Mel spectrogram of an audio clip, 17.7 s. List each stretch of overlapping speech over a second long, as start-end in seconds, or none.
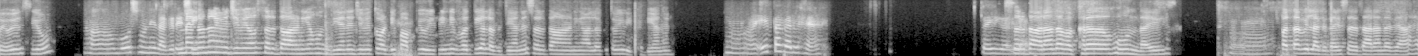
none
